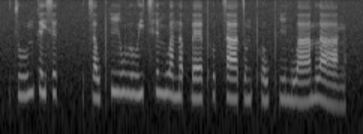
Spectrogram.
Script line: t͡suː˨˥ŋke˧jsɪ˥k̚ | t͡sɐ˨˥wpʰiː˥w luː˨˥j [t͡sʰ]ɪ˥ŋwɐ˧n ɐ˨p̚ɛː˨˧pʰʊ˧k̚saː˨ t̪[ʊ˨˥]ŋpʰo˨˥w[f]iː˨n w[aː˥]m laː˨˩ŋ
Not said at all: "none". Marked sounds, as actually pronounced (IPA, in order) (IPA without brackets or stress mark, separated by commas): t͡sʰ, ʊ˨˥, pʰ, aː˨˥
